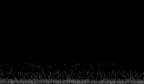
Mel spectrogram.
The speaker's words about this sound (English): But a lot of cars driving by. Ooh, 3000 GT.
